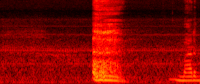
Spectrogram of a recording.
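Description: A man's single short cough, clearing his throat, about a second in.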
